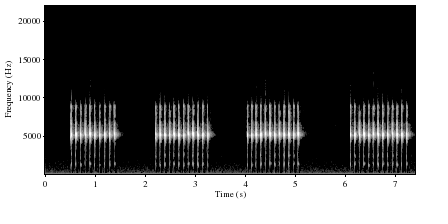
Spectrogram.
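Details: Loxoblemmus cricket, National Institute of Biological Resources 2020 recording: four bright trilled bursts, each near a second long with ten-odd quick pulses, repeating about every two seconds over a silent background.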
